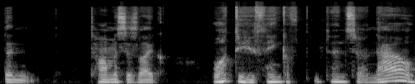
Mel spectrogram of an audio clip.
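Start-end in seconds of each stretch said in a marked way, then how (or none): 2.1-4.2 in a whisper. Retelling an episode's ending aloud, reading Thomas's line, whispered. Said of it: "whispered Thomas".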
